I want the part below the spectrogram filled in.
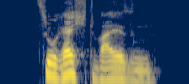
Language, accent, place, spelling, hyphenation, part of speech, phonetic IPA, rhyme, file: German, Germany, Berlin, zurechtweisen, zu‧recht‧wei‧sen, verb, [t͡suˈʁɛçtˌvaɪ̯zn̩], -aɪ̯zn̩, De-zurechtweisen.ogg
- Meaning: 1. to reprimand, to rebuke 2. to show the right way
